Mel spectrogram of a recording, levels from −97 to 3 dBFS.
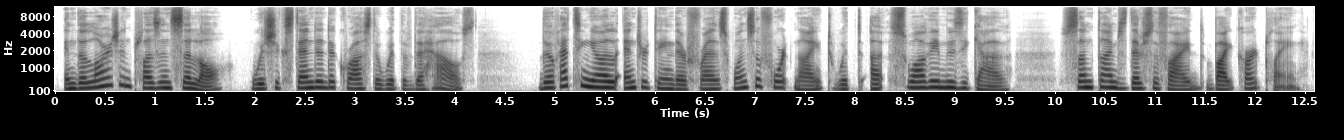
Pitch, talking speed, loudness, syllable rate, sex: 205 Hz, 150 wpm, -20 LUFS, 5.1 syllables/s, female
